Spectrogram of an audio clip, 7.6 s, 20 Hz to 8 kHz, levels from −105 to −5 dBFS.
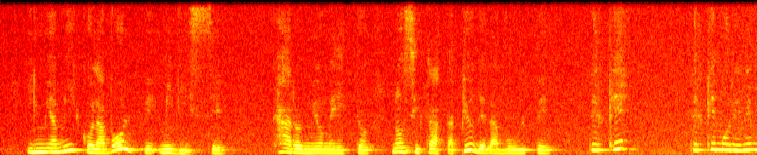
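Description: Nothing goes wrong anywhere in this one; the speech comes through a wideband call chain with the room noise sitting about 29 dB below it and the usual top end stopping around 8 kHz.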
